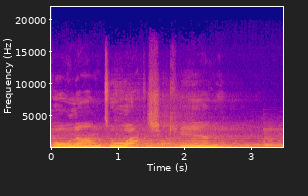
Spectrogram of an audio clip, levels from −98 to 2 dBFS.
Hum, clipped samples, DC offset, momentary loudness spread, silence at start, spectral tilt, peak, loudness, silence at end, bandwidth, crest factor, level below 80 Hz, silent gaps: none; under 0.1%; under 0.1%; 12 LU; 0 s; -6 dB/octave; -2 dBFS; -17 LUFS; 0 s; 14.5 kHz; 14 dB; -44 dBFS; none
